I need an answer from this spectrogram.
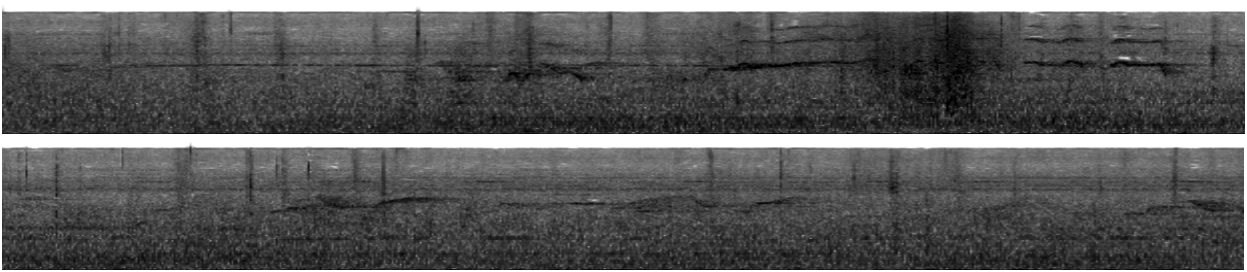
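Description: Mangrove swamp ambience: scattered short bird chirps over a steady hiss, with a brief noisy burst about five seconds in.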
